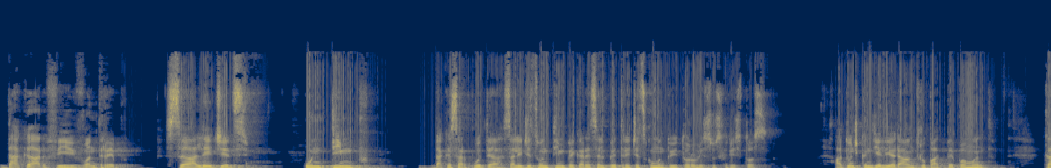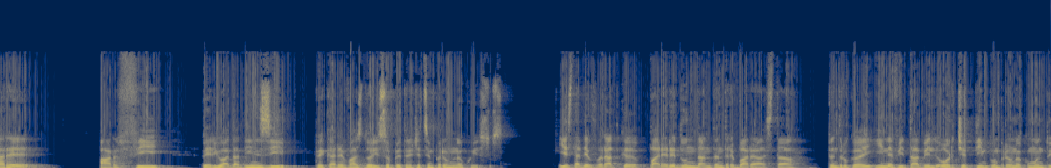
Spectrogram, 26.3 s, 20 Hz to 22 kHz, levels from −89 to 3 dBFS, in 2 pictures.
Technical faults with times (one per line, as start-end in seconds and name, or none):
1.51-26.28 block size mismatch (padded)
